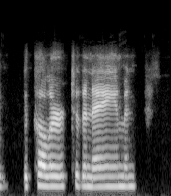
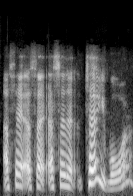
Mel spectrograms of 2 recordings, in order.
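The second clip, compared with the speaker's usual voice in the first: Foghorn Leghorn; 3 semitones lower, 3 dB quieter than usual. Retold or imitated. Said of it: "Benjamin Franklin's Foghorn Leghorn".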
